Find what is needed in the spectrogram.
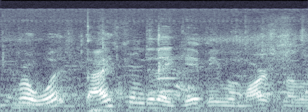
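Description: Faint speech: voices talking in the background.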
